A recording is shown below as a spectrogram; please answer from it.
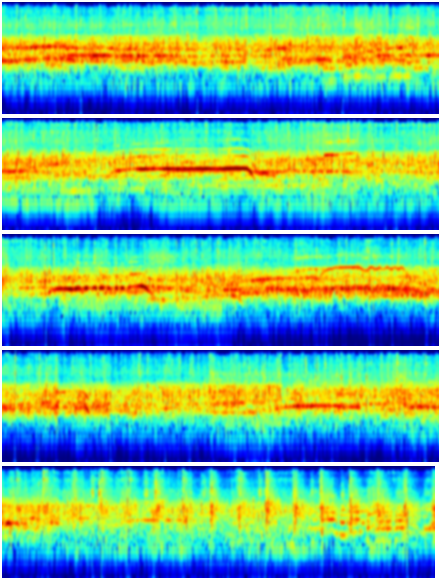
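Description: Concert audience applauding and cheering, while brass and other instruments on stage play held notes and short phrases over the clapping. Near the end the clapping falls into a regular beat.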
